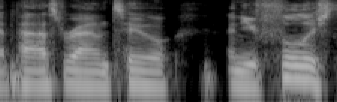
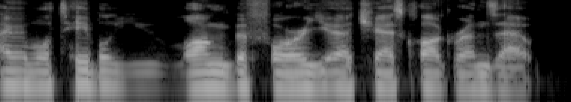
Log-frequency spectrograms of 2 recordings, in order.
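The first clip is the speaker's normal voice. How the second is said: very hushed, quiet, understated, low-key delivery. Retelling an opponent's line about a chess clock, very quiet delivery. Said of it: "very quietly said".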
